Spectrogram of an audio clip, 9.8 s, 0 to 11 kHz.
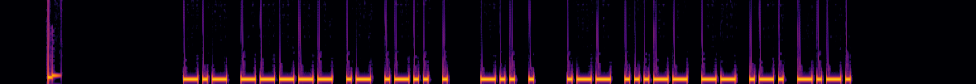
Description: Morse code, heard as a keyed tone, about 25 wpm, 700 Hz. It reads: K0ALE DE W3MRC
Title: USA Callsign DE Callsign - 5 Characters - 25wpm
